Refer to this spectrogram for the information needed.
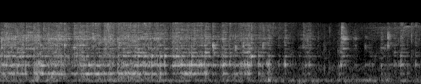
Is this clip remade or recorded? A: recorded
